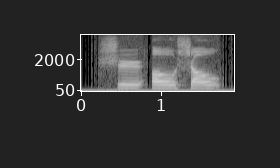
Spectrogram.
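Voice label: "shou" bopomofo, Chinese; phonetics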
